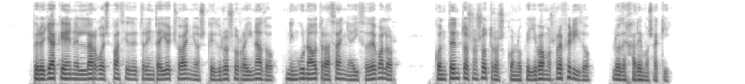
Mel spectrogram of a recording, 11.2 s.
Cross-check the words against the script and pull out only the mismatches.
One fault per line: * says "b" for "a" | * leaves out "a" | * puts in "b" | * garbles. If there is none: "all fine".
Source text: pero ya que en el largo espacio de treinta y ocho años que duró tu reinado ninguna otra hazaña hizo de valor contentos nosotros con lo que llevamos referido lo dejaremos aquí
* says "su" for "tu"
